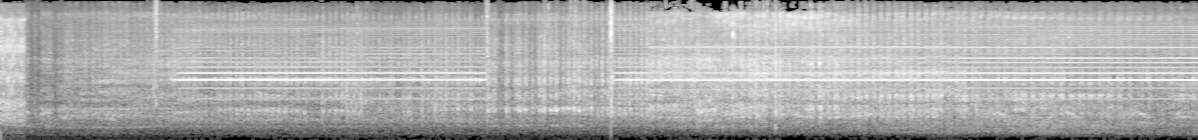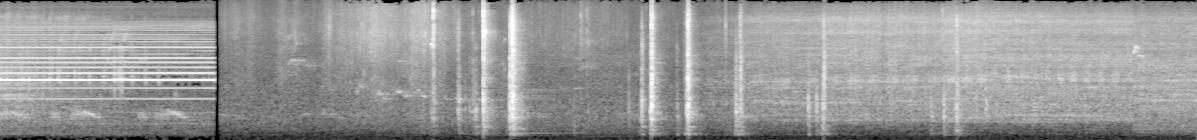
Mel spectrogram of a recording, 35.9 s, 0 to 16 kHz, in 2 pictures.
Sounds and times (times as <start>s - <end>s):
Outside, rural or natural: 0.0s - 35.9s.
